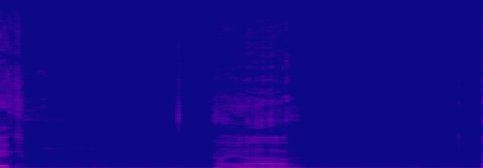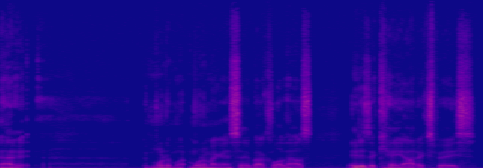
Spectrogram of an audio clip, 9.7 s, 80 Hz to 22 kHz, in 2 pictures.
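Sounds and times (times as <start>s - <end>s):
speech: 0.0s - 0.3s, 2.2s - 3.0s, 4.8s - 5.2s, 6.3s - 9.6s
person burping after drinking coffee: 2.2s - 3.0s.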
